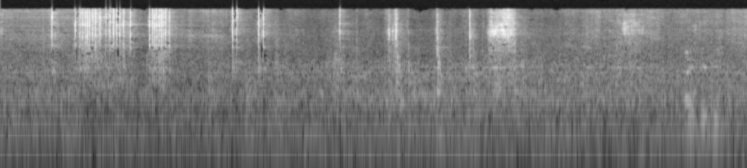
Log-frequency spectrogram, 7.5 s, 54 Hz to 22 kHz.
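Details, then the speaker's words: Toyota Hilux SR5 2.8 handbrake lever after cleaning and lubrication: crisp, even ratchet clicks as the lever is pulled, with no grinding or sticking; the mechanism now works smoothly. "Ó escuta o bar escuta o barulhinho como é que melhorou escuta conhece esse barulhinho"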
